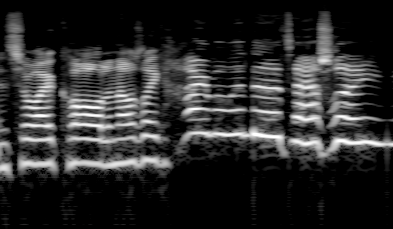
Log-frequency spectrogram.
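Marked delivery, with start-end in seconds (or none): 1.3-2.9 squeaky forced voice, very high and slow. Retelling a phone call to a friend: imitating own raised high voice. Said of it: "I kinda sound like Kermit on that".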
